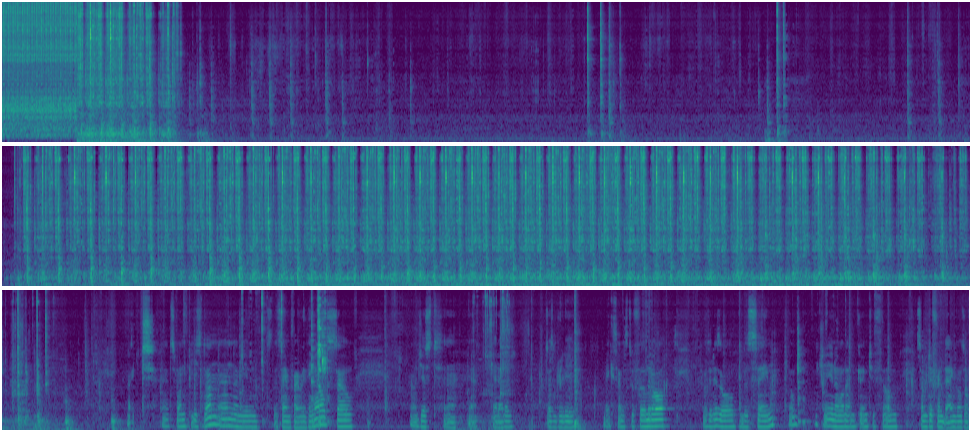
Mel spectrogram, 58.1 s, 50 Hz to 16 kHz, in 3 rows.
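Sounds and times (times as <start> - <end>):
sewing machine stitching: 0.0 - 3.7, 19.6 - 39.8, 48.3 - 49.0.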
